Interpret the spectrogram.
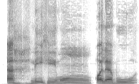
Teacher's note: Qaf has a fatha. The ghunna of the noon should be heavy because qaf is heavy. Qaf has a fatha, it is heavy on the second scale.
